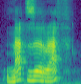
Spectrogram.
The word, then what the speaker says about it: Matzerath: Oscar Matazaf. I've had such the hardest time learning to pronounce that name. Oscar Matzerath. There we go.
